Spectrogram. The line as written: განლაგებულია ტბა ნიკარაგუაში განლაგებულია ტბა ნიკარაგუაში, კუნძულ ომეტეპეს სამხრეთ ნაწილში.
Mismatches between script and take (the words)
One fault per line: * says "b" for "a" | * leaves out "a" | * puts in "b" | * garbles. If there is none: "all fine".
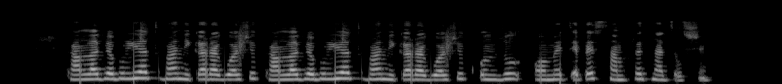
all fine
